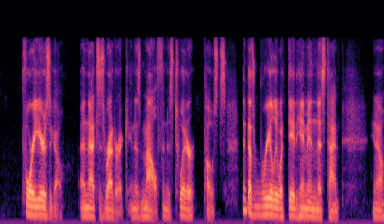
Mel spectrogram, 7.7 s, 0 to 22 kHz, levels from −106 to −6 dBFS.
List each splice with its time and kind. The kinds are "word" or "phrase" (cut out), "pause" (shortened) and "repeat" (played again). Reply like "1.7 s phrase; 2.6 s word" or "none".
none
